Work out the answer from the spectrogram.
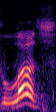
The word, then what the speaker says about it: Luz: It's lose. It's Luz. Is it Luz? L-U-Z. But it's pronounced Luz.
